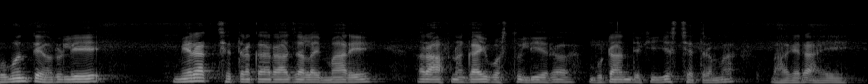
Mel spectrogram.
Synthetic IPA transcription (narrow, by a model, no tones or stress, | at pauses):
bʱumʌnt̪eɦʌɾule | meɾakt͡sʰet̪rʌkaɾad͡zalajmaɾe | rʌapʰnaɡajbʌst̪ulieɾʌbʱuʈand̪ekʰiest͡sʰet̪rʌma | bʱaɡeɾʌae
